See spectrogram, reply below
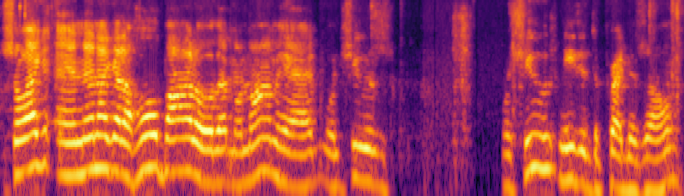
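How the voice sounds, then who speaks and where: A man's voice: fairly high pitch, fairly even intonation, normal speed, low-quality recording. A man with a slight Brooklyn-ish accent chatting casually, blunt and grumbling, swearing freely. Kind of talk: casual late-night chat.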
